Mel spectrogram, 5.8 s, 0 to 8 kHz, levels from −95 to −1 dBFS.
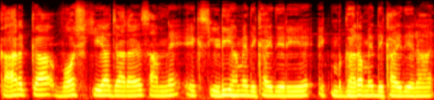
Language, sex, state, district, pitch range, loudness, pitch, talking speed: Hindi, male, Bihar, Gaya, 135-150 Hz, -16 LUFS, 145 Hz, 240 wpm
